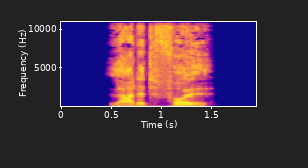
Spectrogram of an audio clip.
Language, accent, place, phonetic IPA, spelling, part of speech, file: German, Germany, Berlin, [ˌlaːdət ˈfɔl], ladet voll, verb, De-ladet voll.ogg
- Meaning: inflection of vollladen: 1. second-person plural present 2. second-person plural subjunctive I 3. plural imperative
